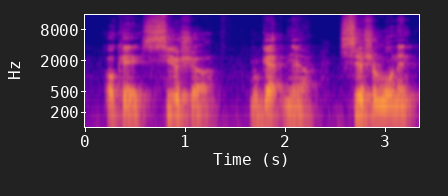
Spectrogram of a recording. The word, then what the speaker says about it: Saoirse: Saoirse. Okay, Saoirse.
